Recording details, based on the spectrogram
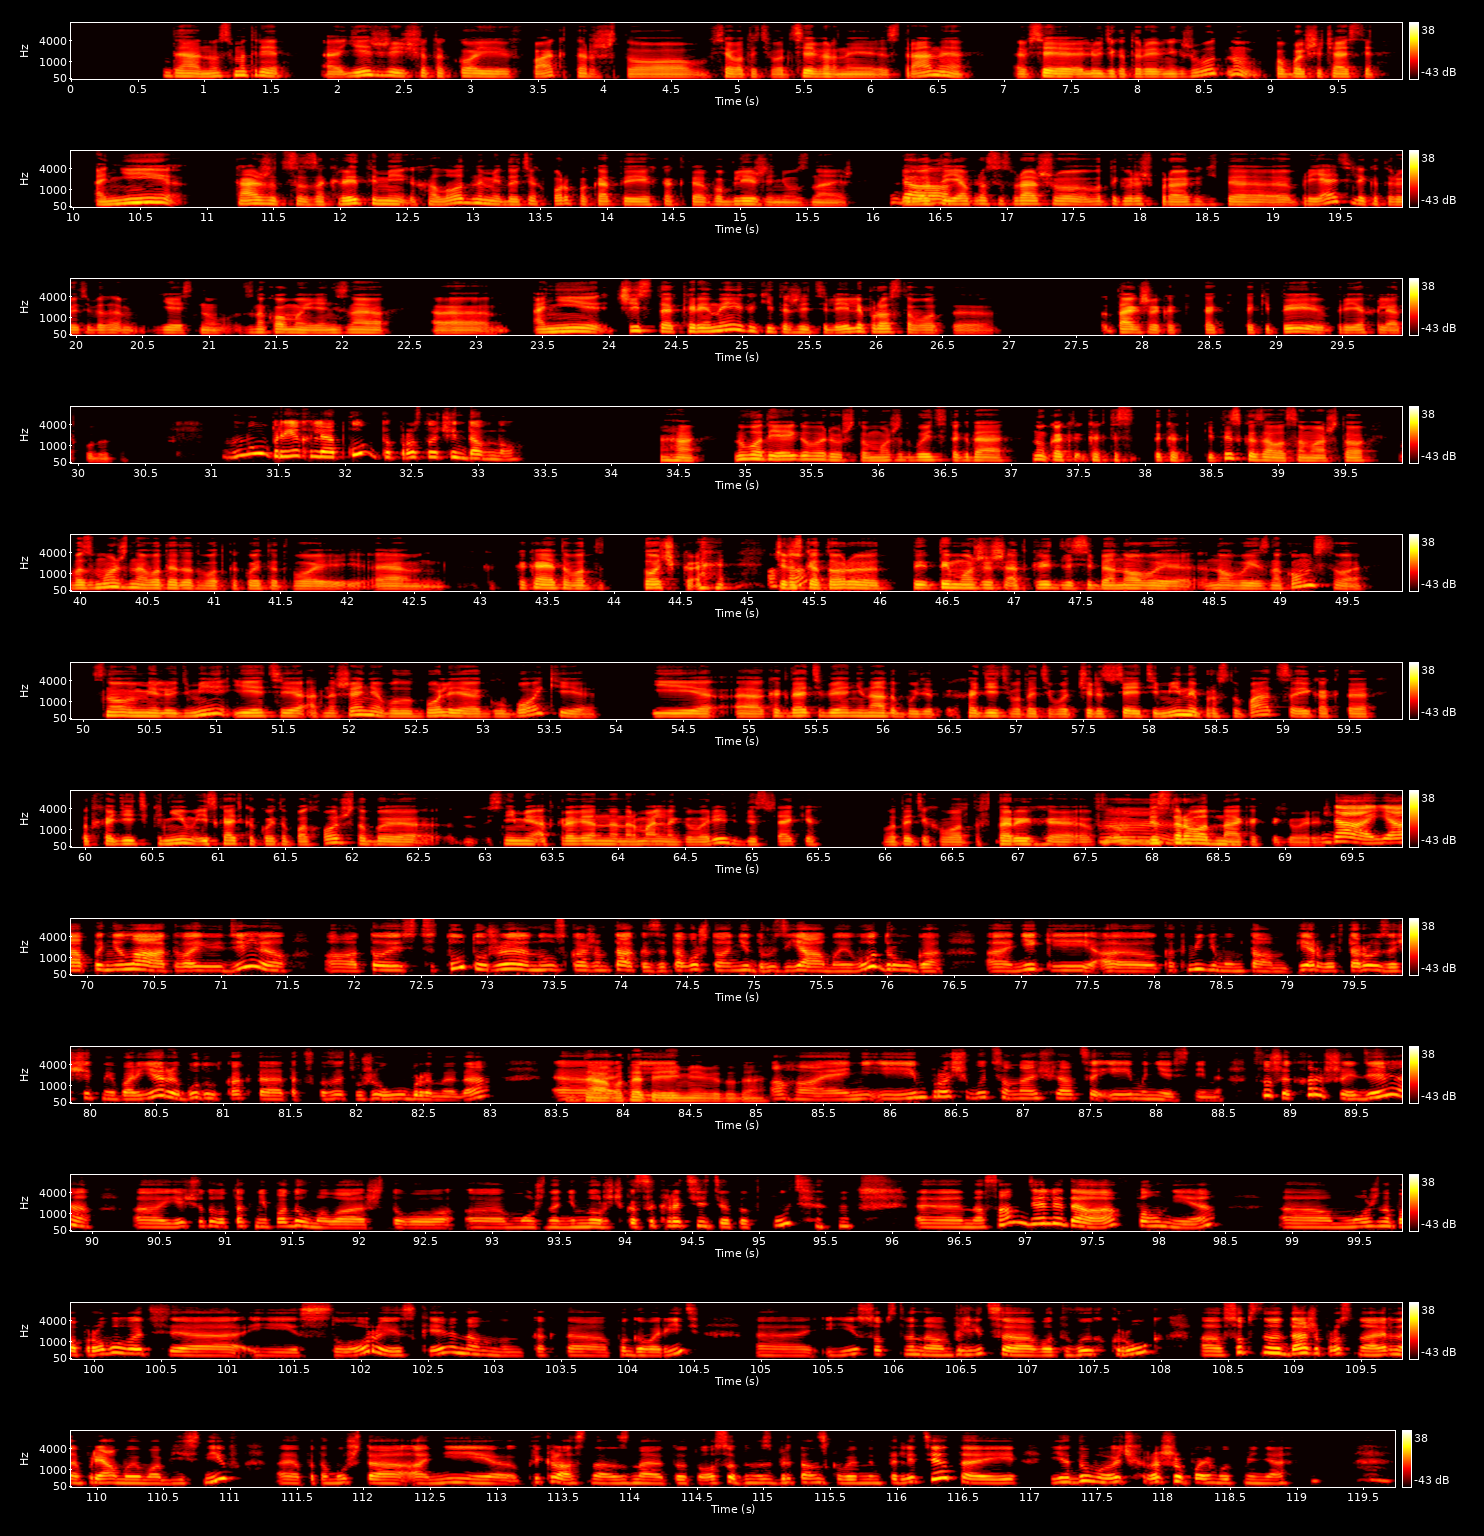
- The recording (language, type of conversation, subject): Russian, advice, Как быстрее и легче привыкнуть к местным обычаям и культурным нормам?
- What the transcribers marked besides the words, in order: chuckle; other background noise; chuckle; chuckle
